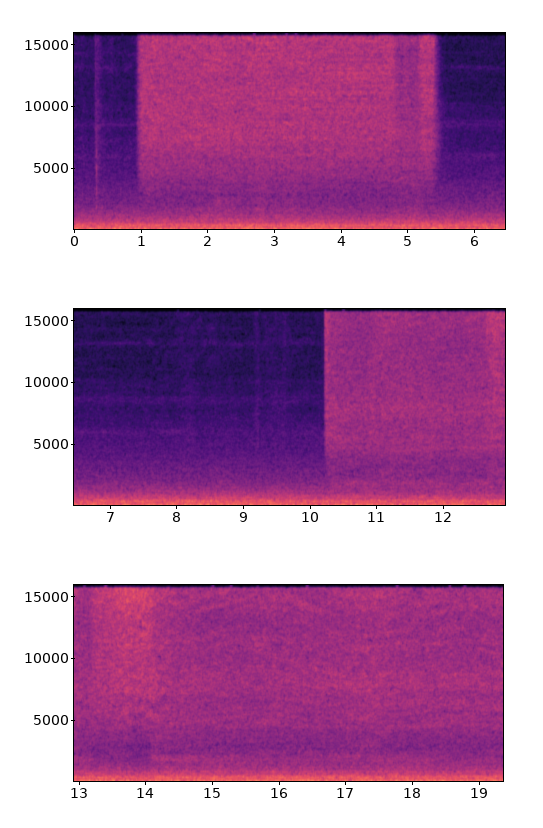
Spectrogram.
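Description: A spray gun hisses loudly in bursts.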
